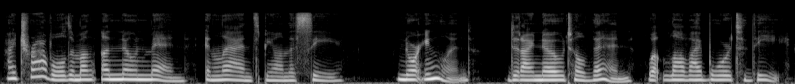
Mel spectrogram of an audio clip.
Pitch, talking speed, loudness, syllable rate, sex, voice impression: 205 Hz, 175 wpm, -16 LUFS, 4.0 syllables/s, female, very feminine, slightly young, slightly adult-like, very thin, relaxed, weak, bright, very soft, clear, slightly fluent, very cute, very intellectual, refreshing, very sincere, very calm, very friendly, very reassuring, unique, very elegant, very sweet, slightly lively, very kind, very modest, light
